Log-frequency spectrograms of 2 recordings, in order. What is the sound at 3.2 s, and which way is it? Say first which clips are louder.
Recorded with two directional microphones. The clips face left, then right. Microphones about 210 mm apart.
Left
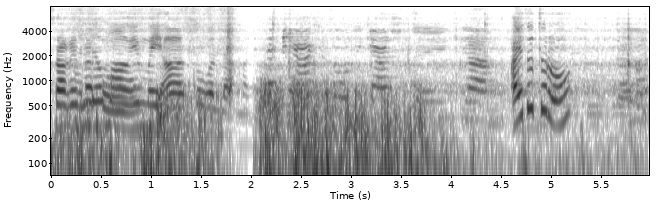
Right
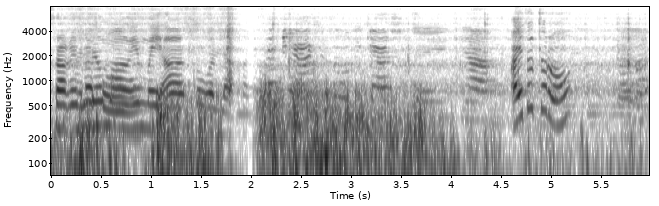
Music: right 1 dB; centre (ahead or behind).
